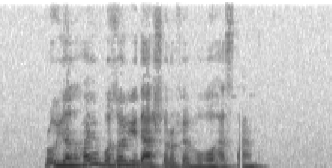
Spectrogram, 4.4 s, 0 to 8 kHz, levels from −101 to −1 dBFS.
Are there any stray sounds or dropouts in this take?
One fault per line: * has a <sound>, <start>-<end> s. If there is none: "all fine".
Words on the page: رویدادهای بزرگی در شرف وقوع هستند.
* has a dropout, 3.2-3.2 s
